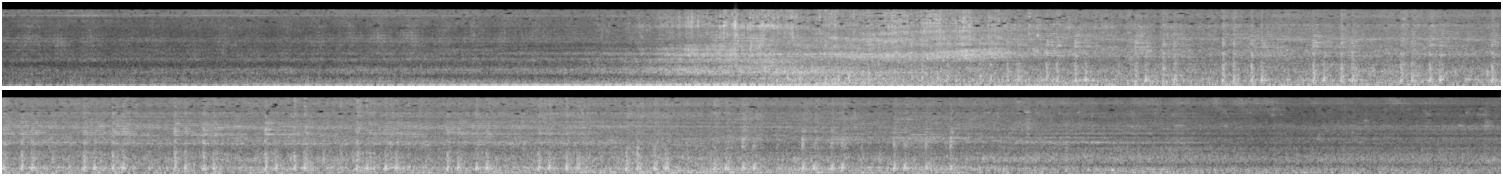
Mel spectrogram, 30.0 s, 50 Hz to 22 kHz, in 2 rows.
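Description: Diesel-electric locomotive R156 drawing near with a low, steady engine hum that grows louder and passes about eight seconds in. A long string of loaded freight flatcars follows, rolling by with a steady clickety-clack of wheels over the rail joints that slowly fades as the train draws away.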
